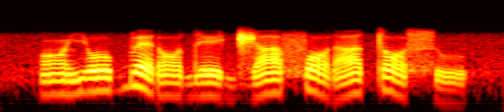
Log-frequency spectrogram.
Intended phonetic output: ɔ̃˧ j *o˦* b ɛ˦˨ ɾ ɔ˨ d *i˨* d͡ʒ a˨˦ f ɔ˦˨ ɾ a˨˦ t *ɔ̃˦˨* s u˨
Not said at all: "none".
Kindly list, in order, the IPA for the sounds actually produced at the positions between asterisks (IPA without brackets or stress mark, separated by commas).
o˦, e˨, ɔ˦˨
